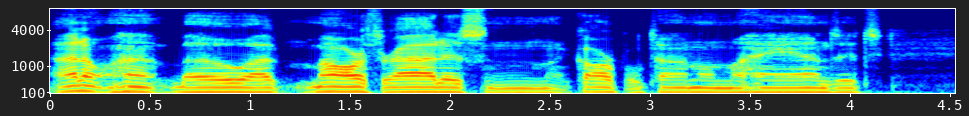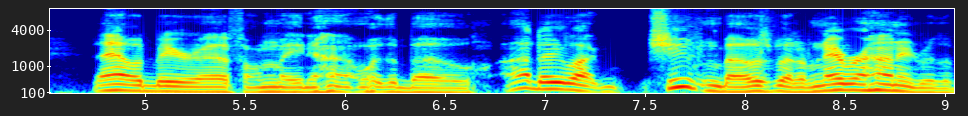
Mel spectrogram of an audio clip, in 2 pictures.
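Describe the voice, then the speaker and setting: This is a man speaking. His pace is moderate and his pitch varies in an ordinary way. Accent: American. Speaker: hunting and shooting channel host. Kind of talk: casual vlog. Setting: outdoors at a shooting bench. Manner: relaxed, many filler words.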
